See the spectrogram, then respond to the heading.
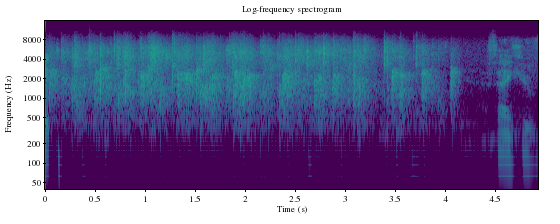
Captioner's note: applause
